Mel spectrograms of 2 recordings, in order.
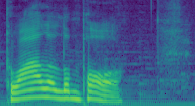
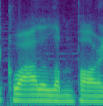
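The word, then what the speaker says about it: Kuala Lumpur: Say Koala Lumpur again. Am I saying it wrong? Koala Limpo. I'm saying it almost right.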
